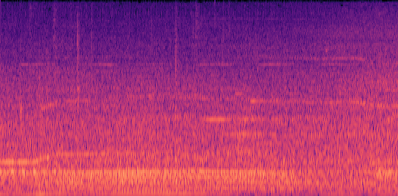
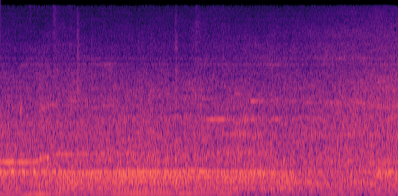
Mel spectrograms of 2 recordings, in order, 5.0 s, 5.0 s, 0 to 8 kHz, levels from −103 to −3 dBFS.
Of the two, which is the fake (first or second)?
second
